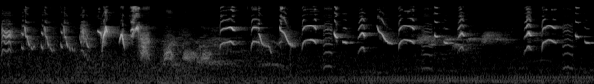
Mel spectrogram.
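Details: Oriental magpie-robin in full fighting song that provokes rival males to fan their tails: dense, nonstop run of bright whistles, downslurred notes and fast chirps, very varied and energetic throughout.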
